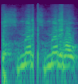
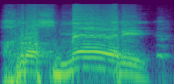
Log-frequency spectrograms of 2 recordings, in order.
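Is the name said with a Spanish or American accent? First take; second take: American; Spanish. First: It is said with an American accent. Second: It is said with a Spanish accent.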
